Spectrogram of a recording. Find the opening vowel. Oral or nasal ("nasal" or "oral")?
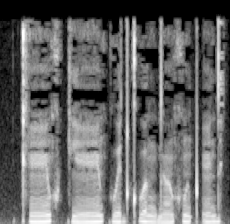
nasal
